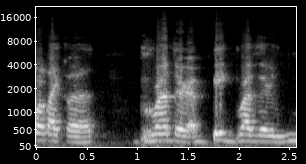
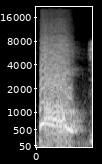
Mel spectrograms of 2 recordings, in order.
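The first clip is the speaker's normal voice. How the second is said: mock boom; 7 dB louder than usual. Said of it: "Jock was just like".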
